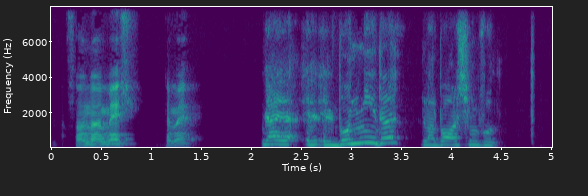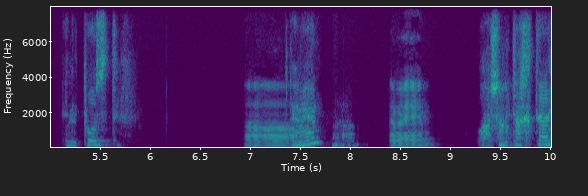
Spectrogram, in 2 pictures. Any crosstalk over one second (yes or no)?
no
